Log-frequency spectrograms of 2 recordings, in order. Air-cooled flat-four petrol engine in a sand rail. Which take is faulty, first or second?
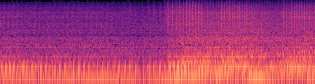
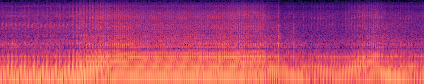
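second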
